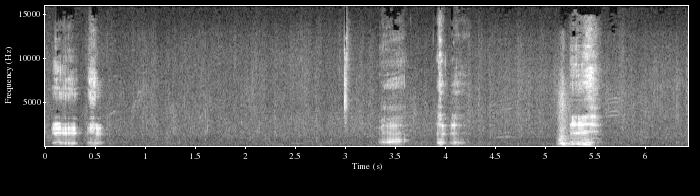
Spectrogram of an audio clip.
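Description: Short wordless vocal sounds from a voice, in brief bursts: two near the start, a few more around the middle, and a louder, longer one near the end, with a single sharp click about three seconds in.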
